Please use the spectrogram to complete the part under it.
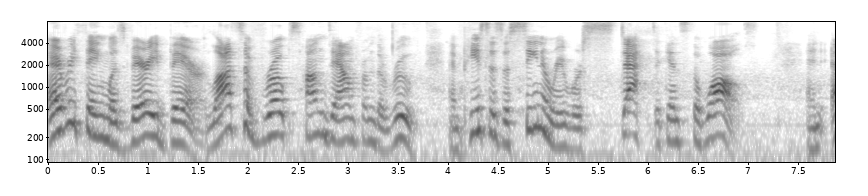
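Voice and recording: Lively intonation runs through the delivery. It is read aloud in a natural voice.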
